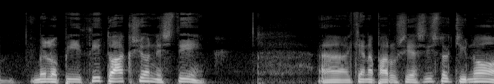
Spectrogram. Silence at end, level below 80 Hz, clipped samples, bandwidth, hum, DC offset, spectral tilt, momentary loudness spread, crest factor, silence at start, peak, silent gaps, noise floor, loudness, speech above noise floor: 0 s; -38 dBFS; under 0.1%; 12 kHz; none; under 0.1%; -7.5 dB/octave; 9 LU; 18 dB; 0 s; -2 dBFS; none; -45 dBFS; -20 LUFS; 27 dB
